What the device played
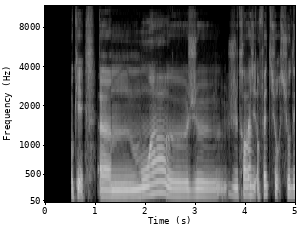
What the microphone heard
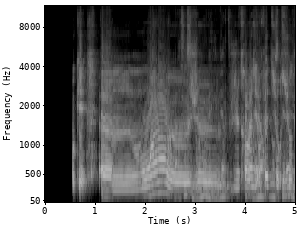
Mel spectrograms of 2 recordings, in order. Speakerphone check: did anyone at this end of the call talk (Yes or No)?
Yes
